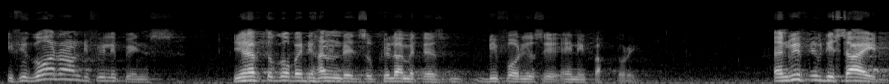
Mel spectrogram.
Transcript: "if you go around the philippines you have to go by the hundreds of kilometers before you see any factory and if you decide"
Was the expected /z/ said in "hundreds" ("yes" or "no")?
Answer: no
